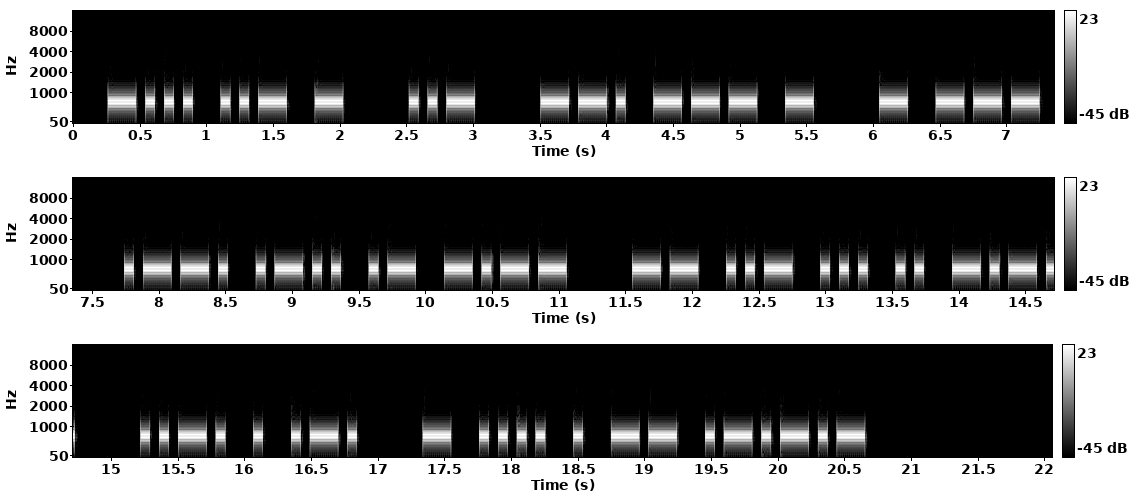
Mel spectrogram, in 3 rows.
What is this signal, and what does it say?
Morse code, heard as a keyed tone, about 17 wpm, 700 Hz. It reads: BUT U GOT TO PLAY MUSIC FER THEM.
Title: Sentences from Top 300 Words and Abbreviations 17wpm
